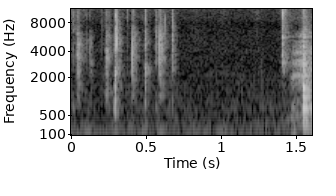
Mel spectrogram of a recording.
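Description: A plastic ink reinker bottle is shaken so the loose metal ball bearing inside rattles, giving a quick series of light, bright clicks, a pause, and then a louder burst of rattling. The ball moves freely, showing it can mix the pigmented or metallic ink.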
